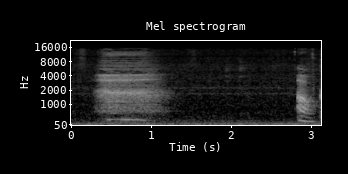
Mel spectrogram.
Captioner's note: sighs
